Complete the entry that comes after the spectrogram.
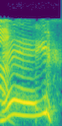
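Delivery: loud, high excited greeting; big hey. Real, not acted. Co-host jumping in to greet the host, loud and high. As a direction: burst in with a big cheerful hey. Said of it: "I'm not gonna let that hey be my trademark".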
